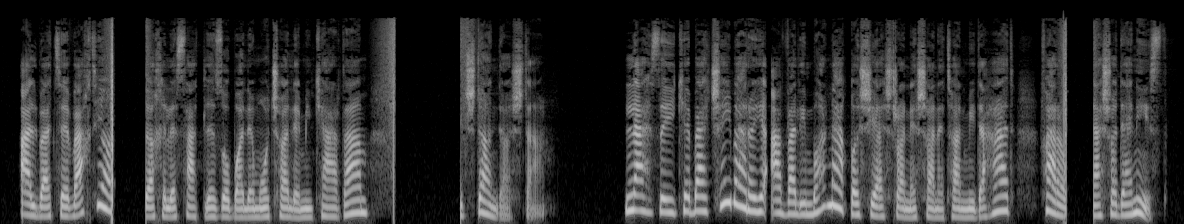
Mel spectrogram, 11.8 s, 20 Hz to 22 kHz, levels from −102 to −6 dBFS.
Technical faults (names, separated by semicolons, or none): wireless microphone squelch dropout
